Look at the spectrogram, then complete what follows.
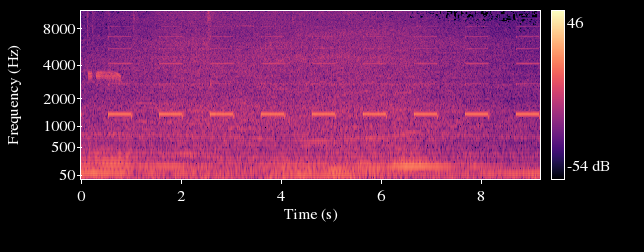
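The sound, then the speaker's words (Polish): A fire truck's reversing alarm beeps steadily as it backs up, a clear high-pitched tone repeating about once per second, nine times in all, over a constant low diesel engine rumble. “Samochód podjechał tyłem.”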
